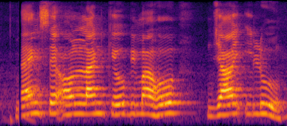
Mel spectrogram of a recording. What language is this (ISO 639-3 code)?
mag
